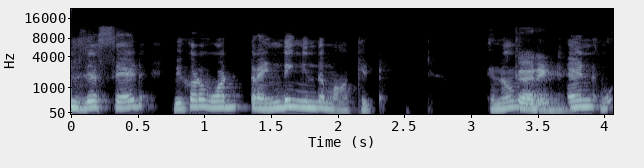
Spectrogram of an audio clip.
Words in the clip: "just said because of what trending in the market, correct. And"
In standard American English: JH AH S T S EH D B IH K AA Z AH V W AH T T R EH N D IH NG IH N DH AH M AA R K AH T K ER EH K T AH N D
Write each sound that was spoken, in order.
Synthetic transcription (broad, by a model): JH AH S T S EH D B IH K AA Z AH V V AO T T R EH N D IH NG IH N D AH M AA R K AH T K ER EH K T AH N D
